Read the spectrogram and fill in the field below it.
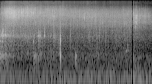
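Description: Sliced bitter gourd and potatoes fry in hot oil in a village kitchen, giving a loud, steady, close hiss of sizzling with a few faint clicks of stirring.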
